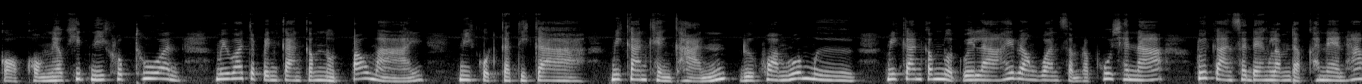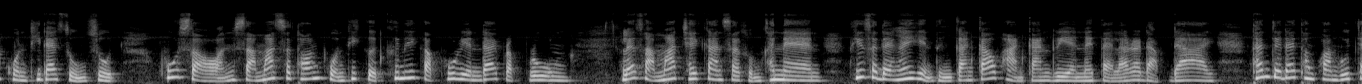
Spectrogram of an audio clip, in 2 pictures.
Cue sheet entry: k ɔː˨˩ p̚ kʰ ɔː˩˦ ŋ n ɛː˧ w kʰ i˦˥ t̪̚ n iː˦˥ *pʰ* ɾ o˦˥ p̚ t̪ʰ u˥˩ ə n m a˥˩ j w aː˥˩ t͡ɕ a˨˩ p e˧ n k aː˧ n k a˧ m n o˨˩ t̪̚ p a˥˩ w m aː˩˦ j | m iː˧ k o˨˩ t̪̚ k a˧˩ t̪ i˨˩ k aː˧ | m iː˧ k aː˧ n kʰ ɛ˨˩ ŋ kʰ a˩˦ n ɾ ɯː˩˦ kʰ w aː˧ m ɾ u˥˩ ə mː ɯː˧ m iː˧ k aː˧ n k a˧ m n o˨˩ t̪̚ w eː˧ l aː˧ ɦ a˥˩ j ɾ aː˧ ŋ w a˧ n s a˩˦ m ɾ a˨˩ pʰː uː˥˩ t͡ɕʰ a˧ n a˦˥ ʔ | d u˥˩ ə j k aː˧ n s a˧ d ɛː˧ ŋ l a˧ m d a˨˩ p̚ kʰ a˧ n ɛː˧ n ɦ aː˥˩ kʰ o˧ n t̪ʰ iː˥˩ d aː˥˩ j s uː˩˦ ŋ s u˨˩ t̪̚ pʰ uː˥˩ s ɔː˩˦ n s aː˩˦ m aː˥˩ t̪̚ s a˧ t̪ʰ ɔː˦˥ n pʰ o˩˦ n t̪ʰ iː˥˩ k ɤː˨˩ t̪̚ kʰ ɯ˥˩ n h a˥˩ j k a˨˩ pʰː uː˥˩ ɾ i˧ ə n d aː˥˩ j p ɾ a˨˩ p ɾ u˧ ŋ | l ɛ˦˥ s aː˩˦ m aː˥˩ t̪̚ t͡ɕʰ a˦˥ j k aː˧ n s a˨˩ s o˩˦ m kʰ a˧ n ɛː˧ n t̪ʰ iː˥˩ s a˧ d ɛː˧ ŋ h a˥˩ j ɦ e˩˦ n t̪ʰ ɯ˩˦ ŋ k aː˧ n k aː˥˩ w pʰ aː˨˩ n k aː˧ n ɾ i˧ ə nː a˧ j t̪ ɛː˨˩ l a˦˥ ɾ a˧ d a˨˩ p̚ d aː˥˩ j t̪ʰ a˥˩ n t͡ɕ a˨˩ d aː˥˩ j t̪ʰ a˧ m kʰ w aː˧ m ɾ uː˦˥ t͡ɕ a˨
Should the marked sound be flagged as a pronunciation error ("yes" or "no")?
yes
